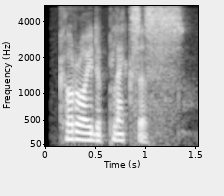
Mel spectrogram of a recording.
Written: choroid plexus

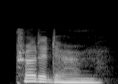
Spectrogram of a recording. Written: protoderm

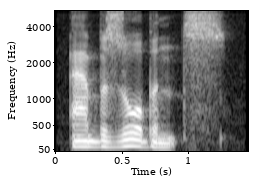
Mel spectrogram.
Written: absorbance

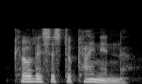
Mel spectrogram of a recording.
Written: cholecystokinin

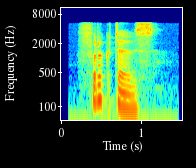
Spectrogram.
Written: fructose

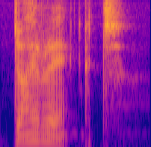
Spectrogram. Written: direct

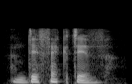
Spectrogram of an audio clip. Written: defective

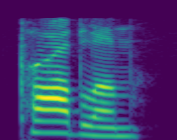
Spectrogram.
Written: problem

